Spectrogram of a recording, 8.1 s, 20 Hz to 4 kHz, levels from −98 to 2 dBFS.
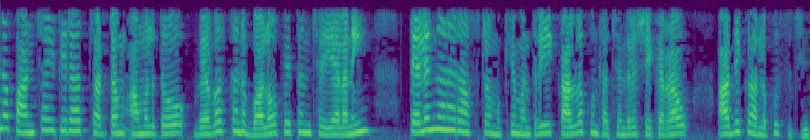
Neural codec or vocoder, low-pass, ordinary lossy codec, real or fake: none; 3.6 kHz; none; real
